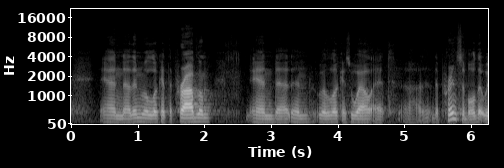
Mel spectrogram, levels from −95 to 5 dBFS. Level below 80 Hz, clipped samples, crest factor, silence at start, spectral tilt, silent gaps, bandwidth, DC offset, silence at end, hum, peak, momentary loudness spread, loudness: -78 dBFS; under 0.1%; 24 dB; 0.45 s; -8 dB/octave; none; 8.6 kHz; under 0.1%; 0 s; none; -10 dBFS; 22 LU; -32 LUFS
